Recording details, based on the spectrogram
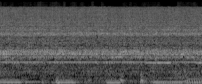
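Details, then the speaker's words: Cheap LED faucet light's built-in water turbine generator spinning in running hot tap water, giving a thin steady whine over the water rush; a little whining noise noted as weird; turbine whine. "and makes a little little whining noise you hear that kind of weird"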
